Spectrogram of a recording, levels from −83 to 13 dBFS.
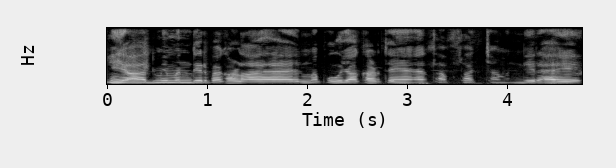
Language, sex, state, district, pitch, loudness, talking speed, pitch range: Hindi, male, Uttar Pradesh, Muzaffarnagar, 225 Hz, -15 LUFS, 190 wpm, 225-235 Hz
